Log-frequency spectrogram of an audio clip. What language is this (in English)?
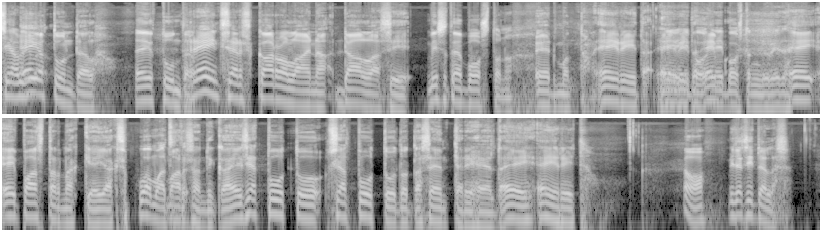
Finnish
